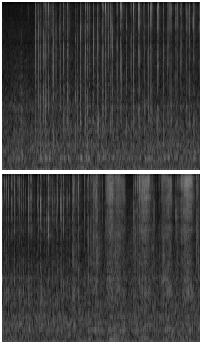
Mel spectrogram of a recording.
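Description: A green plastic Garnier Fructis shampoo bottle standing on a table has its sides tapped and scratched with long nails. After a brief quiet start, a rapid stream of crisp, dry, bright clicks and scratchy rasps follows, with short, louder scraping passes near the end.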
